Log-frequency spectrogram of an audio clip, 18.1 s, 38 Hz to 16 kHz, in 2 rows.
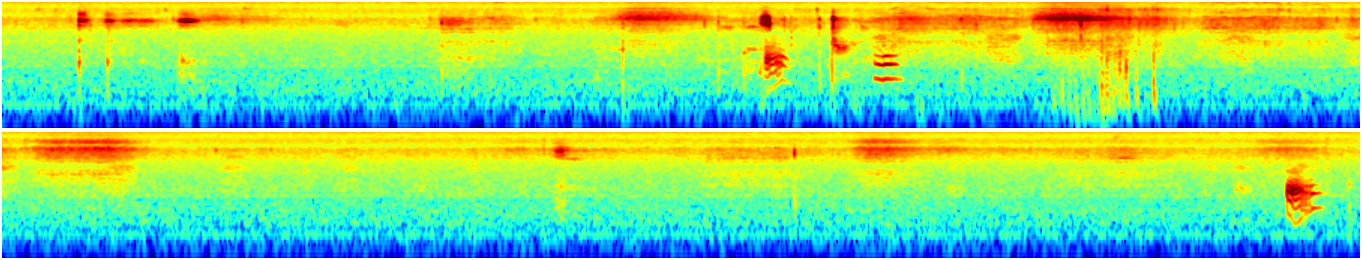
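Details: Sleeping 2-week-old newborn boy with a few faint, brief squeaky grunts and a soft snort-like noise between long stretches of quiet breathing; newborn sleep grunting and snoring.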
